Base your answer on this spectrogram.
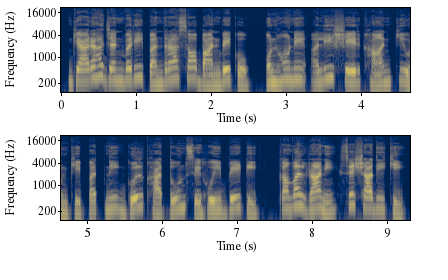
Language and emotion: Hindi, neutral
